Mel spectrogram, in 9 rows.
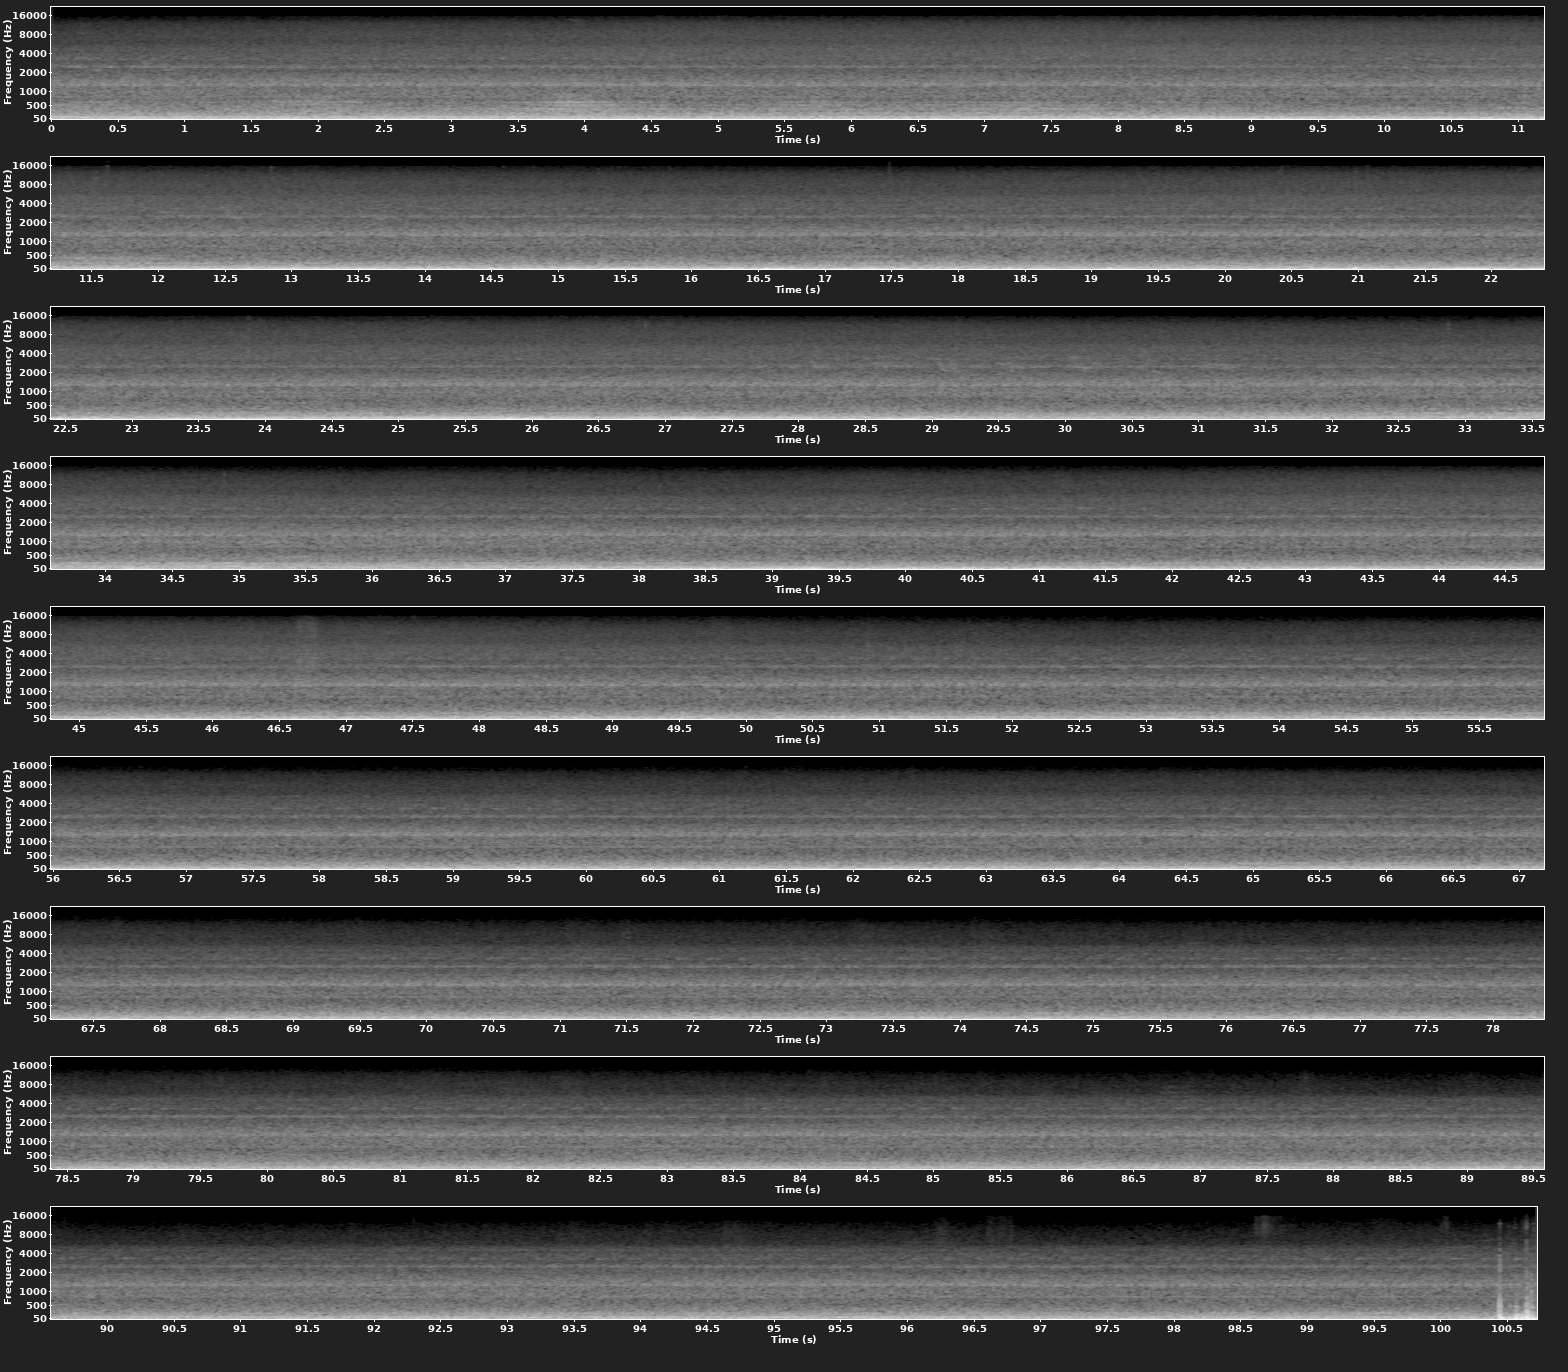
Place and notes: Kelton Street, Boston, MA, USA - Ringer Park Behind Lewis & Gordon Center
Recorded with Zoom H1, equalized in Audacity. An air conditioning fan drones along with birds, an airplane, and rustling trees.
